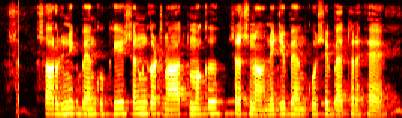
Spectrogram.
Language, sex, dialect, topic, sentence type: Hindi, male, Hindustani Malvi Khadi Boli, banking, statement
